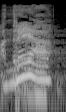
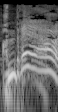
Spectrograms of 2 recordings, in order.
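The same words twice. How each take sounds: First: The name is called louder. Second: The name is yelled very loudly.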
